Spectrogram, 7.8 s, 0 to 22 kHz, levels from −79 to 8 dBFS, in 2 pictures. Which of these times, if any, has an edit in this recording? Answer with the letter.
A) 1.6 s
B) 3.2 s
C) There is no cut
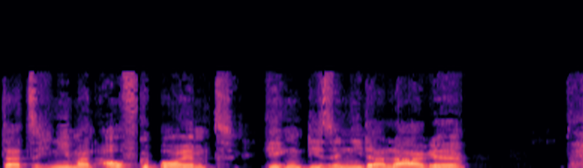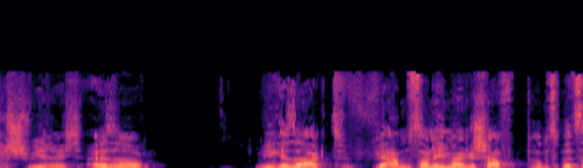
A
